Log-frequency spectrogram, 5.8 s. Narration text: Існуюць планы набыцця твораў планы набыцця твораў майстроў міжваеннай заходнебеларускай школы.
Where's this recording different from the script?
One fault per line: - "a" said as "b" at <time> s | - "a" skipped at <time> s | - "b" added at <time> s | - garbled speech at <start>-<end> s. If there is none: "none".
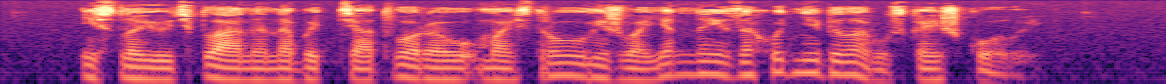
- "планы набыцця твораў" skipped at 2.3 s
